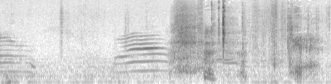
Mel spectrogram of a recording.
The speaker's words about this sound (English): A black cat walks toward the table. The rat-nosed gangster picks it up. Hi, little fella.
